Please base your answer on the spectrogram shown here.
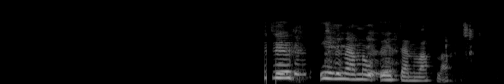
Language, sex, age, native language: Icelandic, female, 11, Icelandic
